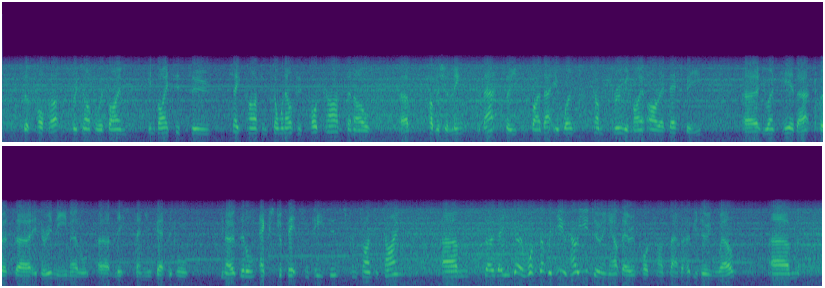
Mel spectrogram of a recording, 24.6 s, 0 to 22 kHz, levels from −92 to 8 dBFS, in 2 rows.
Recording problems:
phone-call audio; poor line
hiss; loud; throughout; 7 dB below the speech
background music; noticeable; throughout; 20 dB below the speech

